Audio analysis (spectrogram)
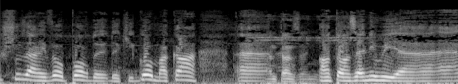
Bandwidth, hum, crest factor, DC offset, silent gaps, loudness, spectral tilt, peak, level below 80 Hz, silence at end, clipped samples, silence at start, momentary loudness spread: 13.5 kHz; none; 10 dB; under 0.1%; none; -12 LUFS; -6 dB/octave; -2 dBFS; -28 dBFS; 0 s; under 0.1%; 0 s; 9 LU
